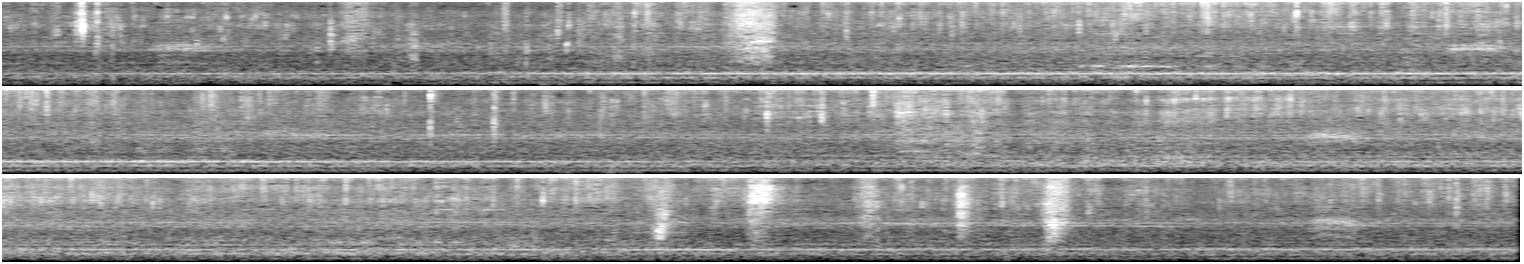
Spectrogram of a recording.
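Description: Water from a garden hose, its end pinched by a thumb into a fan spray, hissing and splashing onto a motorcycle and the wet concrete around it. A steady low hum runs underneath, and a few sharp knocks come about four seconds in and again near the end.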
